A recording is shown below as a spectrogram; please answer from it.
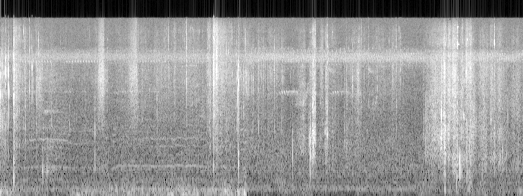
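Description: Close handling of a knife, its leather belt sheath and a cloth pouch: a few sharp clicks and rustles, the loudest a burst of rustling about a second before the end. Behind it runs a steady high-pitched insect hum.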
